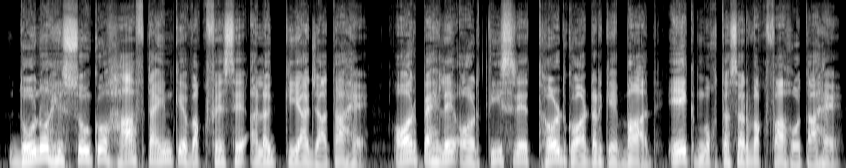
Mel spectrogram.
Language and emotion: Urdu, neutral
